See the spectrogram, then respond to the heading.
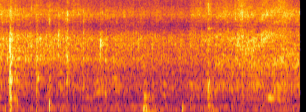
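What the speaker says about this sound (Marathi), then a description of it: "आता आपण हा वाटलेला जो मसाला आहे तो घालूया।" Ground masala paste stirred and frying in a hot pan with carom seeds for vada pav, a steady sizzle with scattered stirring scrapes and clicks, close and moderately loud, no talking.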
